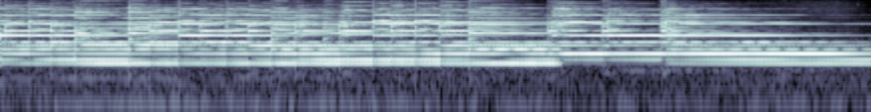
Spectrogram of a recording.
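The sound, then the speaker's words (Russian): The smallest group of belfry bells, the zvonki, chime in quick, overlapping strikes, their bright ringing tones sustaining loudly throughout, with no voices. “И самая маленькая группа – это зазвонки. Зазвонки как бы составляют самую красоту звона, самый узор, самый вот этот ажур, как говорится.”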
